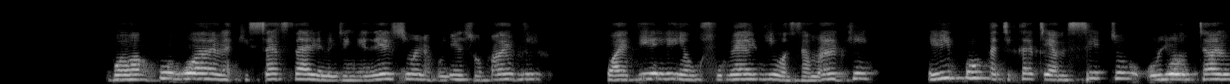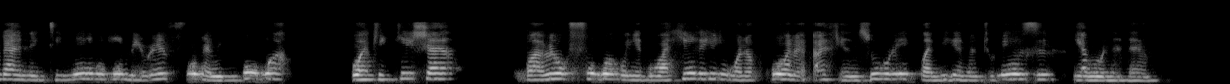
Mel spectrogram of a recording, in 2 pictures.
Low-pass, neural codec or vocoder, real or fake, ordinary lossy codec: 7.2 kHz; codec, 16 kHz, 1 kbps, FreqCodec, smaller model; fake; MP3, 48 kbps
